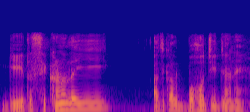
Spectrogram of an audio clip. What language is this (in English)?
Punjabi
